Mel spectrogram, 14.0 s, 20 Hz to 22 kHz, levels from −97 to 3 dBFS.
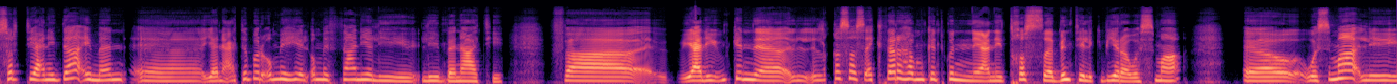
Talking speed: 105 wpm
